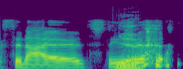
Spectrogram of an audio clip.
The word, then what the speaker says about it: synesthesia: There's actually an A in the middle of the word, so you mispronounce it like synesthesia. – Yeah. – But it's synesthesia, like anesthesia, but uh-huh.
